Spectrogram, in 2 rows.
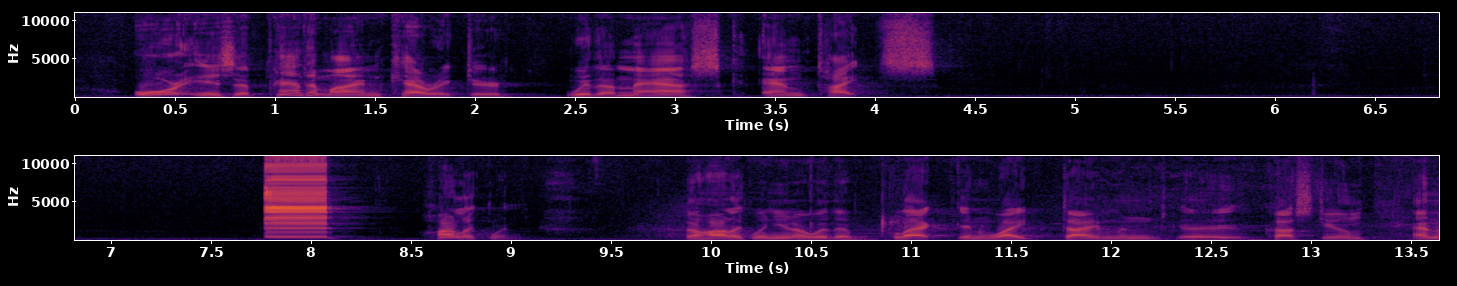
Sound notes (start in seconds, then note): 7.7 buzzer sounds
